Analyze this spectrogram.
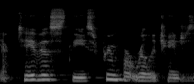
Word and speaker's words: Actavis: So Preactivis, apparently it's pronounced Actavis, not Activis.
